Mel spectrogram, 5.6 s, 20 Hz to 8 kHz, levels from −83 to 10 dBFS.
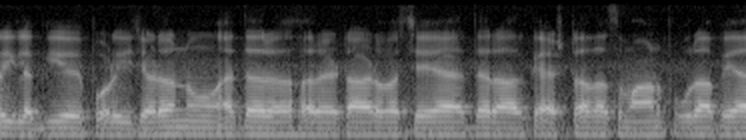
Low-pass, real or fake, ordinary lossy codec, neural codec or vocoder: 7.2 kHz; real; none; none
